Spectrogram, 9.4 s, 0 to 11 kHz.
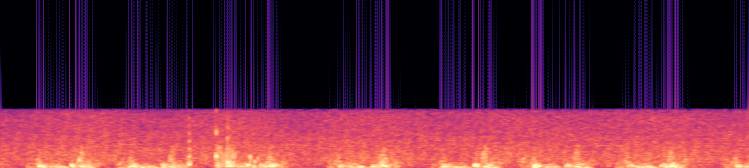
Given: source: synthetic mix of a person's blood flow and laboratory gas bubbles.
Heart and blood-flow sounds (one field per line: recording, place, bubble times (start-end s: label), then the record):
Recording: Doppler ultrasound of blood flow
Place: precordium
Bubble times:
2.33-2.42 s: bubbles
2.67-2.97 s: bubbles
3.04-3.26 s: bubbles
From the record:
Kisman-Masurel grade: 222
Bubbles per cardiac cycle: several, 3 to 8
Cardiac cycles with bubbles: 10 to 50%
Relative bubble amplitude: moderate (0.250 to 0.450)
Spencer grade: 2 (many but less than half of the cardiac periods contain bubble signals, singularly or in groups)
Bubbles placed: only in the low amplitude regions of the cardiac cycle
